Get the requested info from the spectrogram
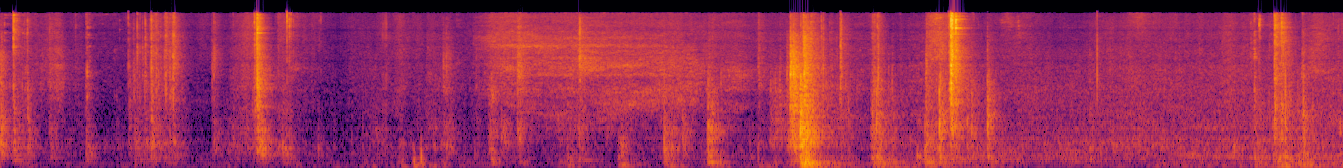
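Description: A door being unlatched and opened: knob and latch clicks and knocks, the loudest knock about six seconds in. A faint steady outdoor hum comes up near the end.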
